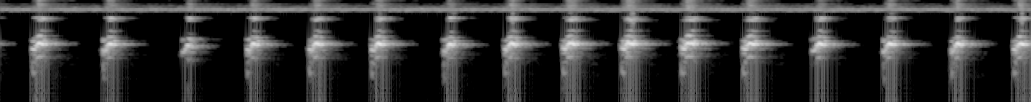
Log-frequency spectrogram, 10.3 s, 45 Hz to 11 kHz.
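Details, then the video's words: Lure call of a male White-breasted waterhen, played to attract other males: a long, even series of about sixteen short, hoarse, honking notes, one roughly every 0.65 seconds, with a steady faint high whine behind. "Tiếng Quốc Trống Dụ Trống Nhờn"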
